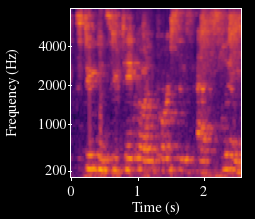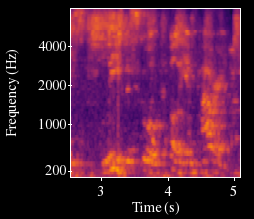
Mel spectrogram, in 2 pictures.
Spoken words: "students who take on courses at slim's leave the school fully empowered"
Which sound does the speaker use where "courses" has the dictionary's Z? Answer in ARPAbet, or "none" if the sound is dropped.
Z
